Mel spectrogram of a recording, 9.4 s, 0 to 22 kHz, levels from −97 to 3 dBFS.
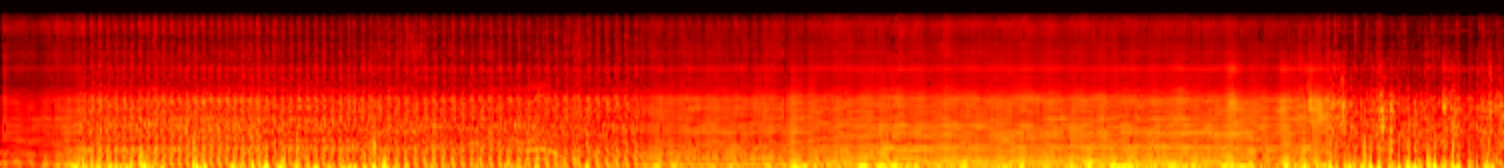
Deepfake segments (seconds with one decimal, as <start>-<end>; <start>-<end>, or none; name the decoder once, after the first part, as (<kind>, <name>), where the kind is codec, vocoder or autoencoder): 0.0-0.5 (vocoder, BigVGAN v2); 4.0-8.3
